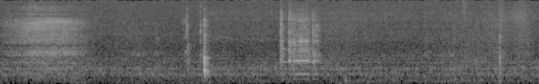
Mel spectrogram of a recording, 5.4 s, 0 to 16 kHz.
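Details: Samsung SFD-321B drive in a 1581 build, reading a known-good write-protected 1581 demo disc: in a quiet room a sharp click, a brief buzzing head-seek burst, then another click as the directory is read normally.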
